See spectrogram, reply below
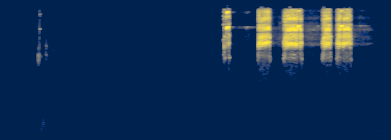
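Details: Black francolin in Sindh, Pakistan: one loud rasping phrase of about five grating notes in the second half, preceded by faint low thumps.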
